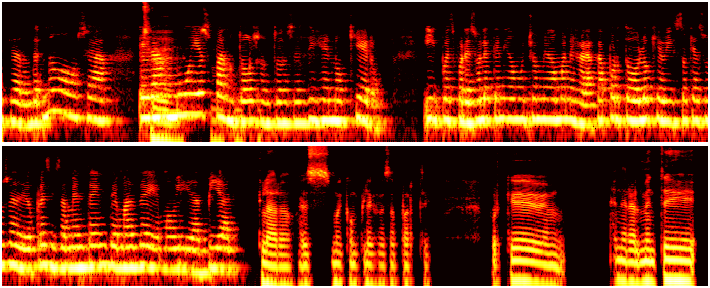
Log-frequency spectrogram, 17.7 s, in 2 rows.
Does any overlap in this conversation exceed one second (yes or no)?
yes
